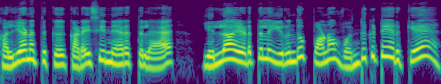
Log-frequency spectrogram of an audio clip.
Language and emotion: Tamil, surprised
